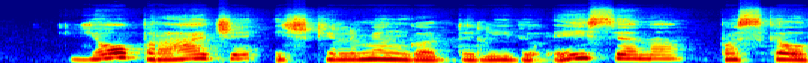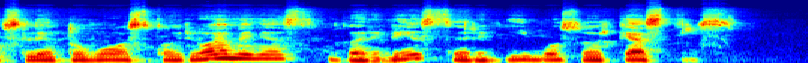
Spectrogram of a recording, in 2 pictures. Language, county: Lithuanian, Vilnius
